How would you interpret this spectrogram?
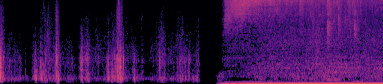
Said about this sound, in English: How about a nice hot shower to help wash away the day? Yeah?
